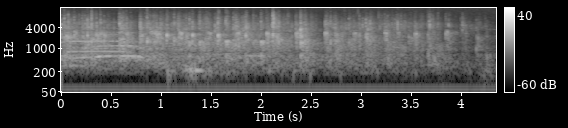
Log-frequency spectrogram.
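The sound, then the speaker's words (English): A church audience claps for its worship team and serve crew at an Easter service, a dense patter of hand claps that gradually thins toward the end. “can you just make some noise for our incredible worship team and our serve crew at large?”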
